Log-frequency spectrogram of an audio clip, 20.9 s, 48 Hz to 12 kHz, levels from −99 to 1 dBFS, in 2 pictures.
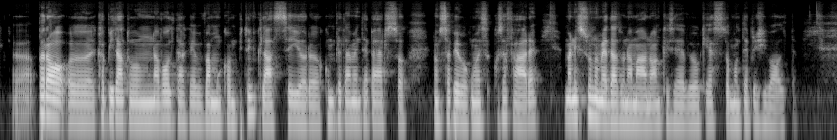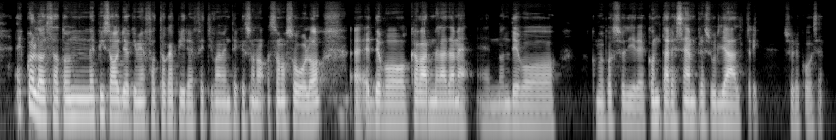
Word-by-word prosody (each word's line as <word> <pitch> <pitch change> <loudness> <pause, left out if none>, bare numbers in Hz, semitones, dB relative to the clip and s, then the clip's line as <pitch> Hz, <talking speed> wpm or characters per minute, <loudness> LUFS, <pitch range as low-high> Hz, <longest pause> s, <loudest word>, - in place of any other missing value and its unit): uhm, - - -9
però, 125 -5 +7
uhm, 100 -1 -1
è - - -8
capitato 110 0 +1
una 105 0 0
volta 105 -1 -2
che 100 - -7
avevamo 100 +1 0
un 100 - -2
compito 100 +1 -6
in 130 - -4
classe, 95 -5 0
io 100 -1 -1
ero 95 0 -5
completamente 105 -1 -3
perso, 100 -2 -4 0.3
non 105 -1 -4
sapevo 110 -2 -1
come 105 +1 -1
s 105 - -11
cosa 120 +1 -8
fare, 105 -1 0 0.3
ma 115 - +2
nessuno 120 +1 +2
mi 110 - +5
ha 105 - +4
dato 100 0 +1
una 95 -1 0
mano, 95 -1 +1
anche 100 +2 -6
se 95 - -9
avevo 95 0 -5
chiesto 100 0 -8
molteplici 100 0 -6
volte. 85 -2 -10 0.7
E - - -6
quello 125 - +8
è 120 - +4
stato 120 -1 0
un 120 0 +4
episodio 120 -4 +2
che 110 - -2
mi 110 - +3
ha - - +1
fatto 110 0 -6
capire 110 -1 -1
effettivamente 105 0 -5
che 110 - -8
sono 105 -2 -2
sono 110 -1 0
solo, 105 -1 +3 0.4
uhm, - - +1
e 95 - 0
devo 100 -2 +2
cavarmela 105 -1 +4
da 105 0 +2
me - - -2
e 95 -2 -16
non 95 +1 -7
devo, 95 -2 -3 0.4
come 105 - -6
posso 105 0 -6
dire? 95 -1 -4
Contare 105 0 +1
sempre 105 0 +2
sugli 100 0 -2
altri, 95 -2 +1 0.3
sulle 95 -1 -13
cose. 90 0 -14
105 Hz, 200 wpm, -23 LUFS, 95-110 Hz, 0.7 s, quello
